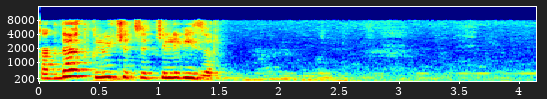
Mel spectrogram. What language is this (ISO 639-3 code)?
rus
